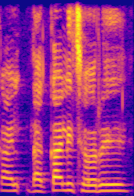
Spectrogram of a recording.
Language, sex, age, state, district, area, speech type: Tamil, female, 18-30, Tamil Nadu, Thoothukudi, rural, spontaneous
